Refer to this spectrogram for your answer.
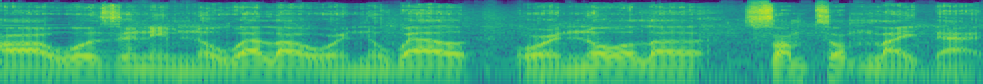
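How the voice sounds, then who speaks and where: A man speaks in a relaxed tone at a moderate pace and a fairly low pitch. Music plays in the background. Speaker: anime reviewer. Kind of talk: casual talk to camera. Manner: casual, relaxed.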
